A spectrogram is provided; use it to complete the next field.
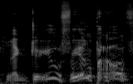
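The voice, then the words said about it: Tom Hardy as Bane impression. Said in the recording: “I'm secretly Tom Hardy. ... That was a really great impersonation.”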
